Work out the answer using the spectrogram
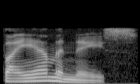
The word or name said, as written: thiaminase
